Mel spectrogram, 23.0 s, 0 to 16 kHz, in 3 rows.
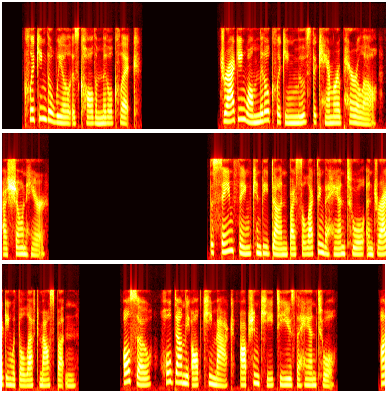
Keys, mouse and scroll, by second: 0.2 middle click, 1.9-5.6 middle drag, 6.4-7.3 middle drag, 7.8-8.5 middle drag, 9.0-9.9 middle drag, 10.2-11.1 middle drag.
